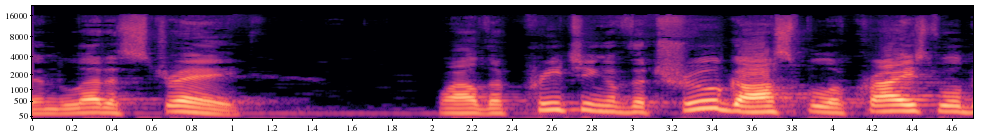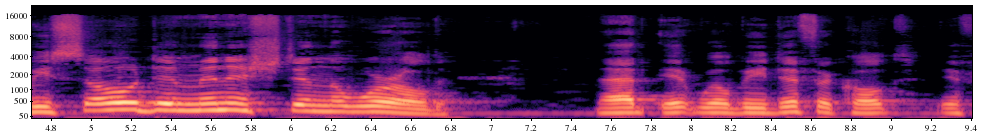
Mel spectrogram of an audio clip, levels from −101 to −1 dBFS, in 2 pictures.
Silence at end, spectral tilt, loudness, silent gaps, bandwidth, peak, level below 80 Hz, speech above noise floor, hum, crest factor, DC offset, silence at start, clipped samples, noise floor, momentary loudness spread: 0.05 s; -7.5 dB/octave; -19 LUFS; none; 16.5 kHz; -4 dBFS; -68 dBFS; 37 dB; none; 16 dB; under 0.1%; 0 s; under 0.1%; -56 dBFS; 11 LU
